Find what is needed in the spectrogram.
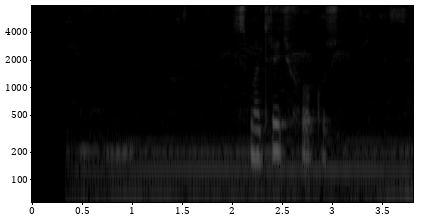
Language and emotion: Russian, neutral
